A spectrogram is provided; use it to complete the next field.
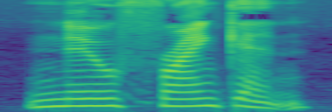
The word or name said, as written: New Franken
